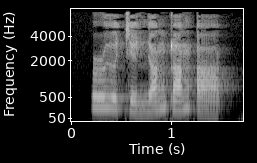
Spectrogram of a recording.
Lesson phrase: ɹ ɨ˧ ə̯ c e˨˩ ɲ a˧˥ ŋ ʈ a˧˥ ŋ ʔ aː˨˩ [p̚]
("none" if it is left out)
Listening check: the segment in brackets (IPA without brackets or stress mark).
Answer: k̚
